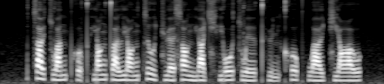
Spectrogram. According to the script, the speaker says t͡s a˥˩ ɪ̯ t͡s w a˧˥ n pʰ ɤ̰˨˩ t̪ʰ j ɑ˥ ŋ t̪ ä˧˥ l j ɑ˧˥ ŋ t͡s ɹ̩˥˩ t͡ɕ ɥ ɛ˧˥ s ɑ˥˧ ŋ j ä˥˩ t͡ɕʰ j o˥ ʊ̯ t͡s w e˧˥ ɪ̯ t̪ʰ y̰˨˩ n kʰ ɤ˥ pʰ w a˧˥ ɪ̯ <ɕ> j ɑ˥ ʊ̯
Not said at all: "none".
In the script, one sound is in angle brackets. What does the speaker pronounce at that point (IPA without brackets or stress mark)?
t͡ɕ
